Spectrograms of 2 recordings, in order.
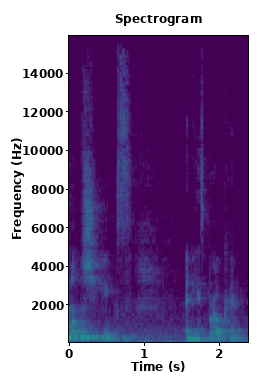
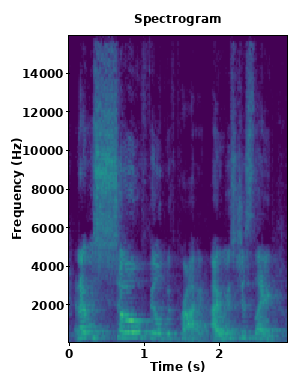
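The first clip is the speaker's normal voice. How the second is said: ordinary delivery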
